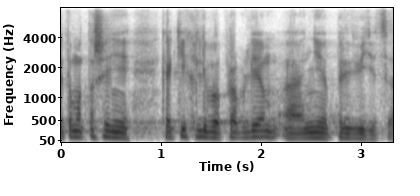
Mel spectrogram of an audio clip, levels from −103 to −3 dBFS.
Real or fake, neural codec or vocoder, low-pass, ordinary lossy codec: real; none; none; none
